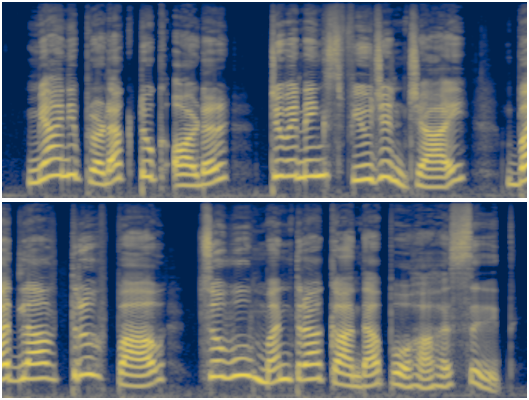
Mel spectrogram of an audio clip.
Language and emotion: Kashmiri, neutral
